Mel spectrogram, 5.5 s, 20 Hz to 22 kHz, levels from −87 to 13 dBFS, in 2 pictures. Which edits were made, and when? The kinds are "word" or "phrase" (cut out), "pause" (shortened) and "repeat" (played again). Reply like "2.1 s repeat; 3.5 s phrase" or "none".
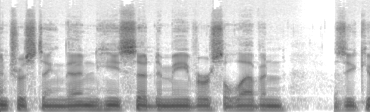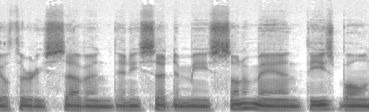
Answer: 2.5 s word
